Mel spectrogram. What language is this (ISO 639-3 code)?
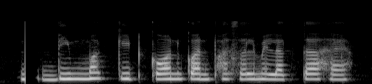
mag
